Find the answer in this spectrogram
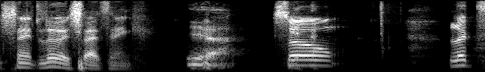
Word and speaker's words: St. Louis: tea yeah Louis yeah pronounced with an S on the end st. Louis I think yeah so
